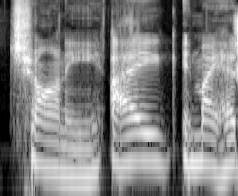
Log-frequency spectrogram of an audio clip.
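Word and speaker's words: Chani: character chny is it chny or Johnny it's chny I in my head pronounced it as channy so every time they said it I was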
